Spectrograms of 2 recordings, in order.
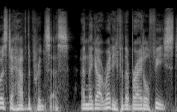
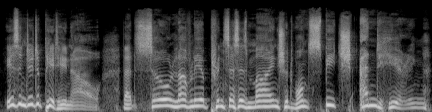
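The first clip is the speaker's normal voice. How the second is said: lightly higher, slower pitying voice; a hint of a sad king; downcast king; 7 semitones higher than usual. A narrator's reading. King to True as the princess passes, mildly downcast. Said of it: "he said to True".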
